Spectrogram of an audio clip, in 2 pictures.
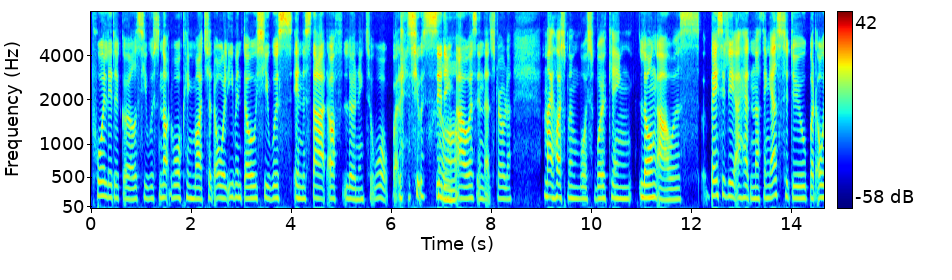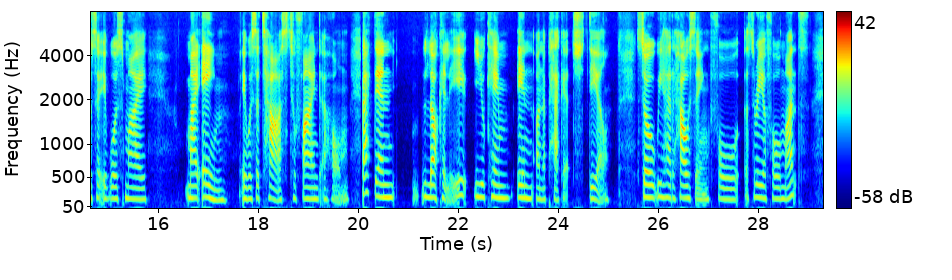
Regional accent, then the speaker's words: Denmark; English is a second language; moved away as an adult; also born or lived in Cayman Islands; now in Luxembourg; I'm Danish. I'm from Denmark. However, I didn't come straight from Denmark moving here. It was a bit of an adventure. I was living in Cayman Islands

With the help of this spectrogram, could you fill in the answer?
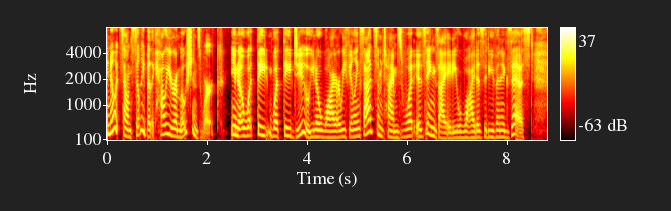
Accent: Florida, United States; moved away as an adult; now in Luxembourg; So I am American. I'm originally from the state of Florida. I've been living in Europe for almost 9 years now.

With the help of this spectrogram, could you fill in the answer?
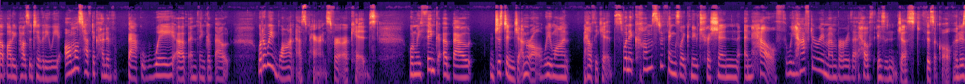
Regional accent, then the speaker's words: Seattle, Washington, United States; moved away as an adult; So I moved in 2016. My husband was an Amazonian, so we're from Seattle.

